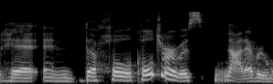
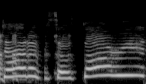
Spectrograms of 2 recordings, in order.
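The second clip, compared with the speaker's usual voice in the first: blubbering sob-talk, very high and drawn-out, ugly crying; 14 semitones higher, 3 dB louder than usual. Retelling a tearful apology on a call to dad: imitating own ugly crying. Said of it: "I'm doing the ugly cry".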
